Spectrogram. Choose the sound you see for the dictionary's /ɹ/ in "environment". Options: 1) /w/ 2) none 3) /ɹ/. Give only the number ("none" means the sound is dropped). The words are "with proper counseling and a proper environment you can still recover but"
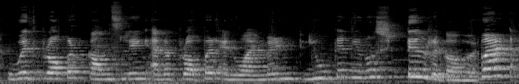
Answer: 2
